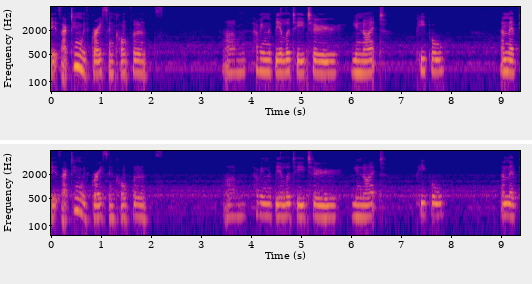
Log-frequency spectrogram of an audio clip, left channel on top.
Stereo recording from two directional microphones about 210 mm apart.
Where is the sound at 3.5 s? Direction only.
45° left (ahead or behind).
